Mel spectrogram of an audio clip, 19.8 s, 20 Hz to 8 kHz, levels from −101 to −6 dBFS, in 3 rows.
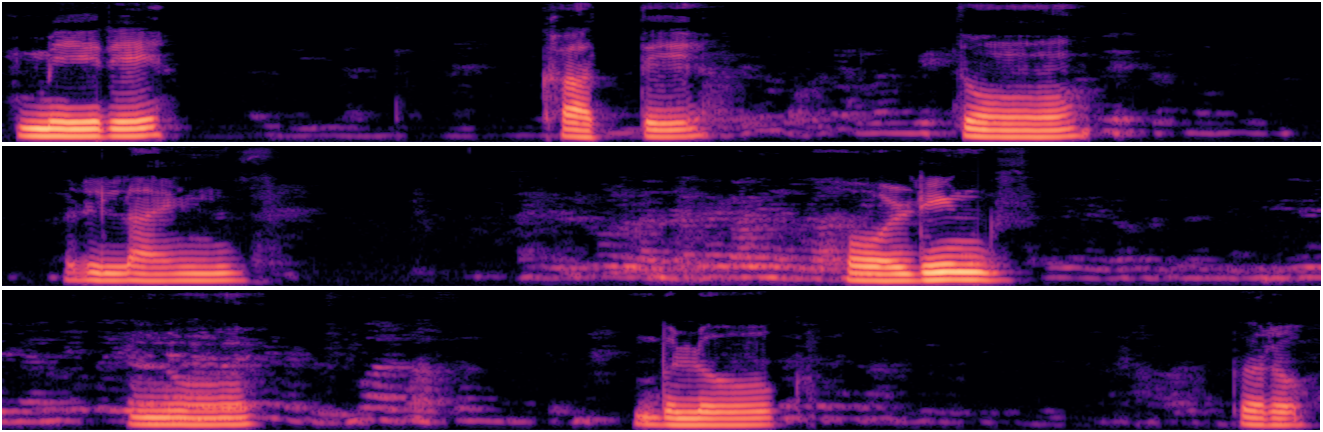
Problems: continuous background conversations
